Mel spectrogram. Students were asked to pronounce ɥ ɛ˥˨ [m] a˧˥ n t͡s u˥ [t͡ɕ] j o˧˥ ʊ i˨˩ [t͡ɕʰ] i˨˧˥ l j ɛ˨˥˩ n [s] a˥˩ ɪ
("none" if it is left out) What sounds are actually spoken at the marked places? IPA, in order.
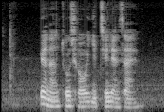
n, t͡ɕʰ, t͡ɕ, s

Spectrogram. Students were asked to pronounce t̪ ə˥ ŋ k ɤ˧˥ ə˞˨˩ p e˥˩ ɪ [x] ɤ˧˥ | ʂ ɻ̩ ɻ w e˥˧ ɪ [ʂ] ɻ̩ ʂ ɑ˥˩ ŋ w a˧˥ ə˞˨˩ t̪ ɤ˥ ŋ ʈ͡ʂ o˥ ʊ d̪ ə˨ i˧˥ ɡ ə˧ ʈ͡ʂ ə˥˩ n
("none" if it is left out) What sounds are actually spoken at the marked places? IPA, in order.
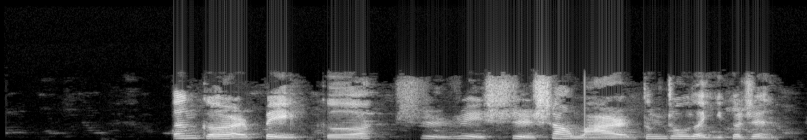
k, ʂ

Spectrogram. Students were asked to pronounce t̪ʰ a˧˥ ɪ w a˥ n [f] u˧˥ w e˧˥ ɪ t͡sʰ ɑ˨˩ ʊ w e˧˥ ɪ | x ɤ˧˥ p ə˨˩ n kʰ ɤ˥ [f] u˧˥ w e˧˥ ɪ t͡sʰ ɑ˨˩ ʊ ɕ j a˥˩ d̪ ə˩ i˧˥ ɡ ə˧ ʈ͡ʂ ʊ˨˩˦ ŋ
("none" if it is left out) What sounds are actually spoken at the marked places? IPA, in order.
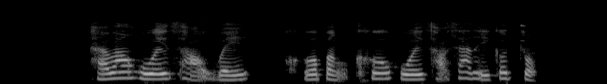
x, x

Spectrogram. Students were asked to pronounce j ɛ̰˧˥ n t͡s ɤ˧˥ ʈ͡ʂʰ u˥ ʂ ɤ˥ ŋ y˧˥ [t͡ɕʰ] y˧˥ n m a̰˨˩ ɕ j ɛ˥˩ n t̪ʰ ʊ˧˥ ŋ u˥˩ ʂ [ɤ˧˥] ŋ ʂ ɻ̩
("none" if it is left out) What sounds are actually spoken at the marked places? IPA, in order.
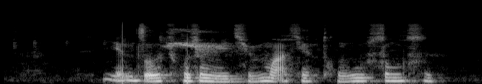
t͡ɕʰ, ɤ˥

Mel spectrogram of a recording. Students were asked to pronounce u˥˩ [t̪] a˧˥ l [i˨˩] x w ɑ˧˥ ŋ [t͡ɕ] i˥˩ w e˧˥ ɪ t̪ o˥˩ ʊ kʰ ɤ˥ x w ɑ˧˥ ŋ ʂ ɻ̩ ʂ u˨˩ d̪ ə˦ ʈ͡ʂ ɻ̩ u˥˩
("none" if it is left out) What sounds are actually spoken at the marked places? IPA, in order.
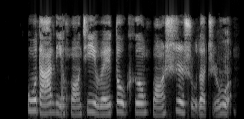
t̪, i˨˩, t͡ɕ

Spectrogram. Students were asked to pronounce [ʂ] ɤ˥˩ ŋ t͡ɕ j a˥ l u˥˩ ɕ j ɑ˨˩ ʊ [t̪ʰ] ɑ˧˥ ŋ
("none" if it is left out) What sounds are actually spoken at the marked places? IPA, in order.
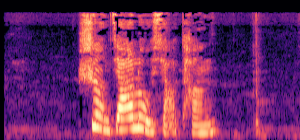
ʂ, t̪ʰ

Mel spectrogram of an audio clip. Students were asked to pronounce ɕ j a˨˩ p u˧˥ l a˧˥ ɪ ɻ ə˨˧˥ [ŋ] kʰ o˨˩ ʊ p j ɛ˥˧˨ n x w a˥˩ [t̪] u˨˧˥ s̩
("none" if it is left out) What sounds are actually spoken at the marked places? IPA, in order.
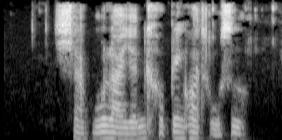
n, t̪ʰ

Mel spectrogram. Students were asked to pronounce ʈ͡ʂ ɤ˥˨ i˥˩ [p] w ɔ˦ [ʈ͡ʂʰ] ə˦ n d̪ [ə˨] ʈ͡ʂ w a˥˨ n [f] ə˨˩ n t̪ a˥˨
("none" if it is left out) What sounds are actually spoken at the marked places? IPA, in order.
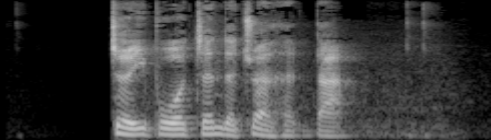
p, ʈ͡ʂ, ə˨, x

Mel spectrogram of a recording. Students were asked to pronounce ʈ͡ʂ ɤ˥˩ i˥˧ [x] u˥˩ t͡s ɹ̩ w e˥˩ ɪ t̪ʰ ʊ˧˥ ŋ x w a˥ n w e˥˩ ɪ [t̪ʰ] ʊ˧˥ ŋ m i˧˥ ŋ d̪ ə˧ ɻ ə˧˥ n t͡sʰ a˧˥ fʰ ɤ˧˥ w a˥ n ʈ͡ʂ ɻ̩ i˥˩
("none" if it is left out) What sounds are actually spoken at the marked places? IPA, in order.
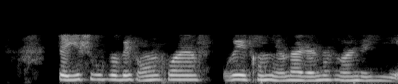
ʂ, t̪ʰ

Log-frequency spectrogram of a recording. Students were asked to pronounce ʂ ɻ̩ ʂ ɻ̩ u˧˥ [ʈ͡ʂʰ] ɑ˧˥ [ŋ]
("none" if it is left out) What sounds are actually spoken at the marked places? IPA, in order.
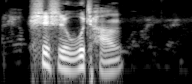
ʈ͡ʂʰ, ŋ

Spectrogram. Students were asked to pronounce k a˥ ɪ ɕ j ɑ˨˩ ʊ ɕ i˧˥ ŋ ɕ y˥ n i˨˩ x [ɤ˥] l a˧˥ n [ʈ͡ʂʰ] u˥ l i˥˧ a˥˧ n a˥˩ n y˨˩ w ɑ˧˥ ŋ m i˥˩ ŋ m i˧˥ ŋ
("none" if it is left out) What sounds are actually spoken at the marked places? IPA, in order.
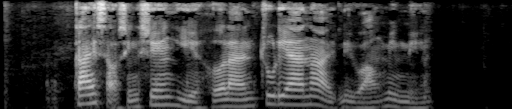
ɤ˧˥, ʈ͡ʂ

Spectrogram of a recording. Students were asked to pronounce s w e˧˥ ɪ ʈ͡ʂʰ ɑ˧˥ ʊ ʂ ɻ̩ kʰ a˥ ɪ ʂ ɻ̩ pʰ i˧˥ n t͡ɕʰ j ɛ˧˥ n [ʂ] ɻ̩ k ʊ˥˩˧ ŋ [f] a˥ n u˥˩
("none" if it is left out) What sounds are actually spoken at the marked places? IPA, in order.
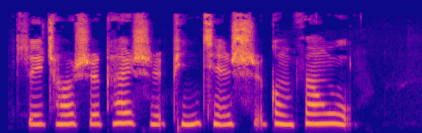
ʂ, f

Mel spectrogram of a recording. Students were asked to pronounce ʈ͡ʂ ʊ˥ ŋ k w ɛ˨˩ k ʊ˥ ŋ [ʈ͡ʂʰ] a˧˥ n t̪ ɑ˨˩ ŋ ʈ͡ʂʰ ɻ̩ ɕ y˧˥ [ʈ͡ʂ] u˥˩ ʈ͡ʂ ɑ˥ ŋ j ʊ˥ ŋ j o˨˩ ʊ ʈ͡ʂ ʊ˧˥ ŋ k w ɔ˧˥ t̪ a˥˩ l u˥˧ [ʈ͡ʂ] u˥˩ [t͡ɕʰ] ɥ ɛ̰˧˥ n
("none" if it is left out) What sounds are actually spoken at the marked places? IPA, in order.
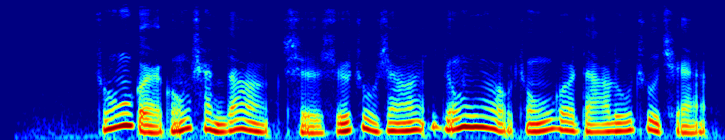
ʈ͡ʂʰ, ʈ͡ʂ, ʈ͡ʂ, t͡ɕʰ

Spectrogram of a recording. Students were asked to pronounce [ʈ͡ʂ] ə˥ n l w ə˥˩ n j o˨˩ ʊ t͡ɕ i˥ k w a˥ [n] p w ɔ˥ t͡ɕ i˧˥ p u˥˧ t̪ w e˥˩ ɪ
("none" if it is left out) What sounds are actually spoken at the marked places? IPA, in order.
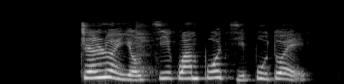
ʈ͡ʂ, n

